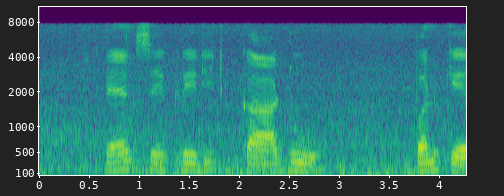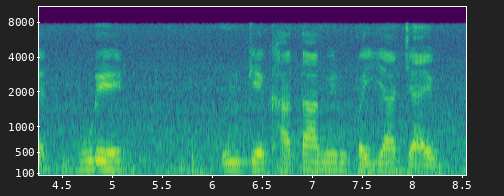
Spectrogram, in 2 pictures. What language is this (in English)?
Maithili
